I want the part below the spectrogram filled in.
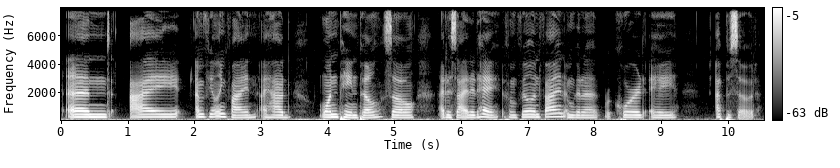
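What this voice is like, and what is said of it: Raspy, slightly jumbled voice. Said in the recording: “my voice sounds a little weird or raspy or jumbled, it's because I just had my wisdom teeth taken out today”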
